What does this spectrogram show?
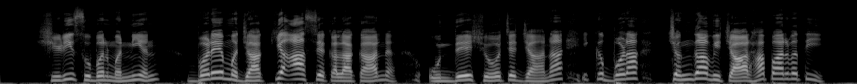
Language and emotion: Dogri, happy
